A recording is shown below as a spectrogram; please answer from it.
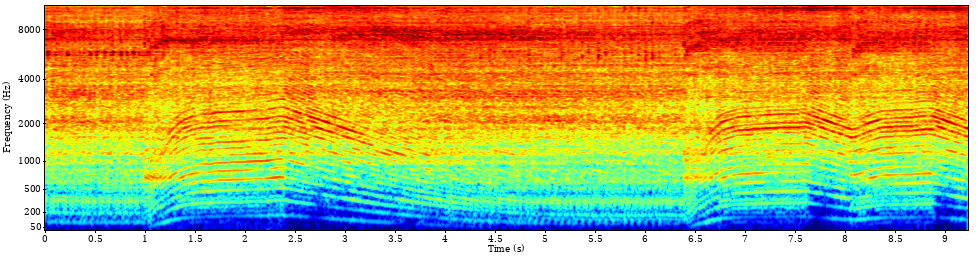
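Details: Roughly 52cc two-stroke petrol brush cutter that started then stalled, probably after sitting over winter: run with choke and no air filter fitted, it starts cleanly, revs up and back down twice and holds idle without stalling.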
